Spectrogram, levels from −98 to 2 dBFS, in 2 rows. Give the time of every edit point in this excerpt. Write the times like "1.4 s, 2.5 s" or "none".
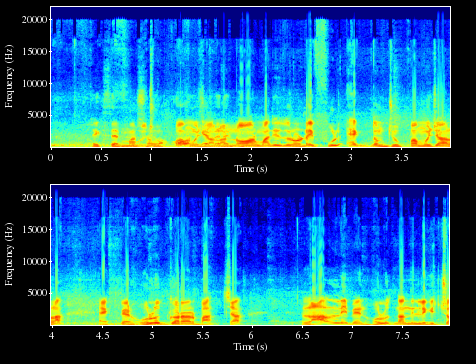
1.6 s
